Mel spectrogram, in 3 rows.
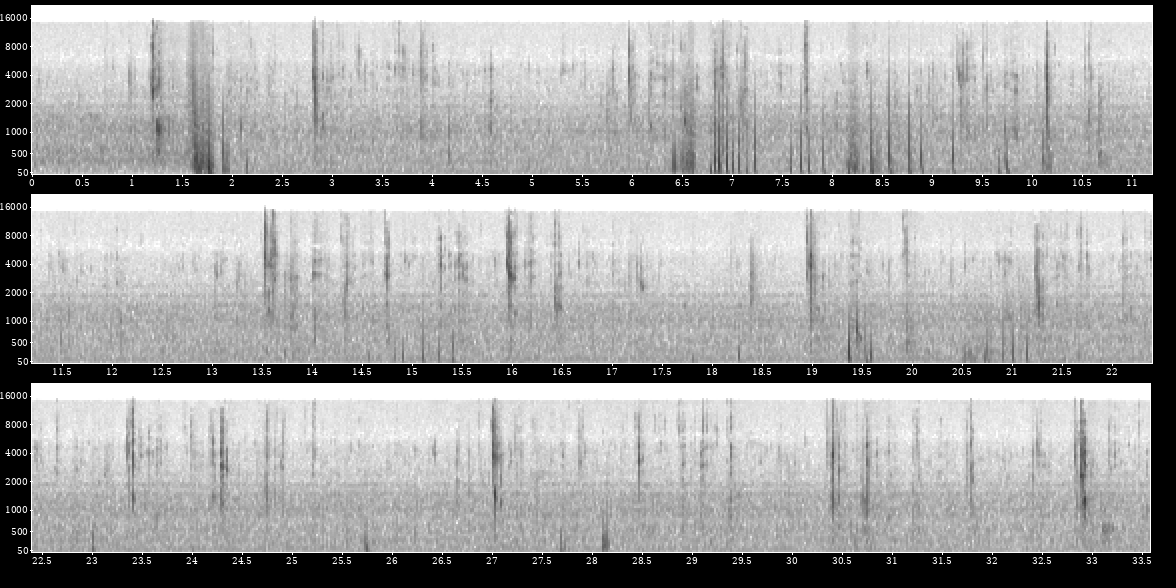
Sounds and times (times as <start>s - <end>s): Chewing, mastication: 0.0s - 33.5s.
